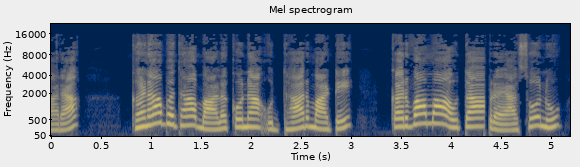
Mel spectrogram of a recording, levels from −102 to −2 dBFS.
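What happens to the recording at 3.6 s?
Nothing goes wrong at 3.6 s; the audio plays through that moment intact, with no dropout, click or glitch.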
